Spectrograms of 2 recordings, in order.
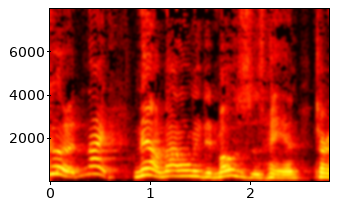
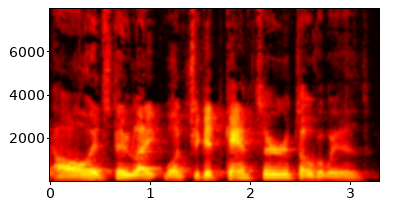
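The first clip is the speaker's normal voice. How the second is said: resigned hopeless; 4 semitones lower than usual. Retold or imitated. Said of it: "wouldn't Aaron say".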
